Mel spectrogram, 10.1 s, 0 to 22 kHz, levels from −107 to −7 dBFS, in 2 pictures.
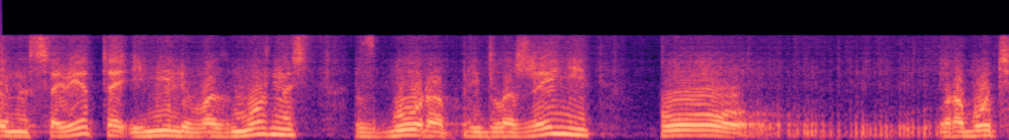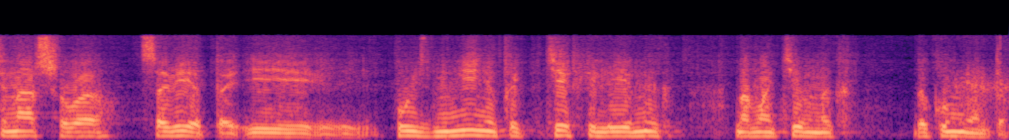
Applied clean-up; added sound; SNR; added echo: neural mask model RNNoise.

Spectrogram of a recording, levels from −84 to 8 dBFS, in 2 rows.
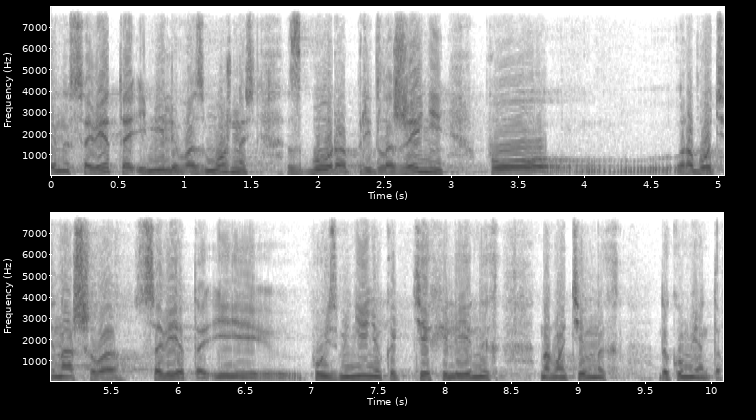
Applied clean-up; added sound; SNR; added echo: none; none; none; none.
